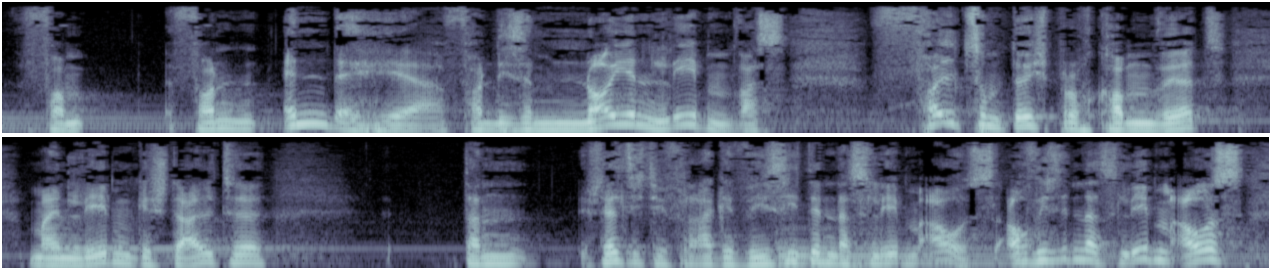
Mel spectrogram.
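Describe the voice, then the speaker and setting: A man preaches earnestly, pushing his voice up on the phrases he stresses. His voice sits somewhat high for a man. A long reverb trails his words, with soft music faintly underneath. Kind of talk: sermon.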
